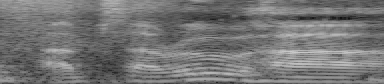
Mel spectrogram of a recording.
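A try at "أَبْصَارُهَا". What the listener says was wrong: Stretch the saw a little bit more. Yeah, the bounce. Abasa. Absaruha.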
